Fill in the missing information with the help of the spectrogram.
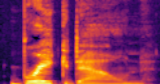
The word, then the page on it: breakdown: bréikdàun; ブレイクダウン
